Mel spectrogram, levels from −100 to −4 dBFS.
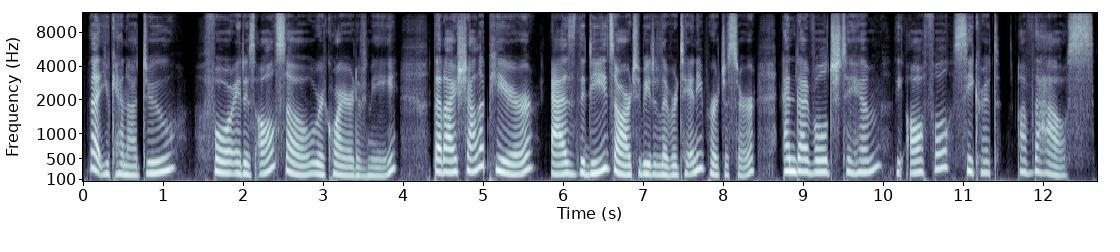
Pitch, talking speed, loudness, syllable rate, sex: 220 Hz, 165 wpm, -17 LUFS, 4.9 syllables/s, female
